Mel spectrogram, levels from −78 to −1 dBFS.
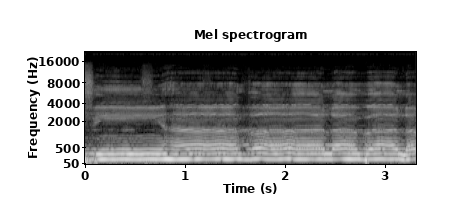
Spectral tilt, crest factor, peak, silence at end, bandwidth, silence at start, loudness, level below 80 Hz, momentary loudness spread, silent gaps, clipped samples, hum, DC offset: -6.5 dB/octave; 12 dB; -6 dBFS; 0 s; 12.5 kHz; 0 s; -19 LUFS; -54 dBFS; 3 LU; none; under 0.1%; none; under 0.1%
